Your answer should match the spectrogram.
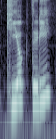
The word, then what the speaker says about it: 기억: 기억들이 생각나. 기억들이 생각. 기억 is like a memory, right? Yes, 기억 is memory. It also has the same pronunciation as the first character of Hangul.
